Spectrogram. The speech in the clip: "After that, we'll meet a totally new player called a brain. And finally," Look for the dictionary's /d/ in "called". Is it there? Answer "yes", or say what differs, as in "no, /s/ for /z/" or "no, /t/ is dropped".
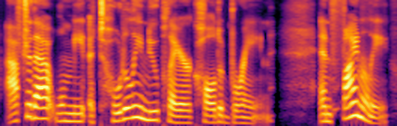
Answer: yes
